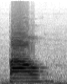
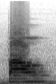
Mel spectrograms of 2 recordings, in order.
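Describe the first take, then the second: First: The syllable is said flat, without a clear tone. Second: The syllable is said with a clear tone. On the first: It sounds like a foreign speaker. The speaker calls it wrong. "I just made myself sounds like a foreigner" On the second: It sounds like a native speaker. The speaker calls it right. "I'll try again"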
